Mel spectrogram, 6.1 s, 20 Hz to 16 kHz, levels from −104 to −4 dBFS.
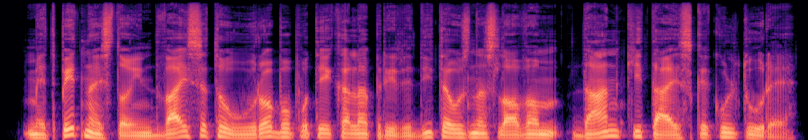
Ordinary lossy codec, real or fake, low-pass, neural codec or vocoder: none; real; 14.4 kHz; none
